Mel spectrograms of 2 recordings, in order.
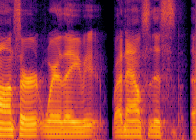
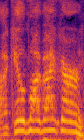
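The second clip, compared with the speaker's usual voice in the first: very high, raw, comic hollered yell; 11 semitones higher than usual. Retelling a movie scene where a voice yells a confession: Sam Kinison yelling. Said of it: "yelling things like".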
